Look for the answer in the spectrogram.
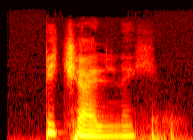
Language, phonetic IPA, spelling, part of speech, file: Russian, [pʲɪˈt͡ɕælʲnɨj], печальный, adjective, Ru-печальный.ogg
- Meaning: 1. sad, grieved, sorrowful, wistful, doleful, mournful 2. grievous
